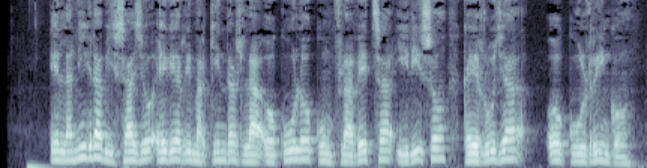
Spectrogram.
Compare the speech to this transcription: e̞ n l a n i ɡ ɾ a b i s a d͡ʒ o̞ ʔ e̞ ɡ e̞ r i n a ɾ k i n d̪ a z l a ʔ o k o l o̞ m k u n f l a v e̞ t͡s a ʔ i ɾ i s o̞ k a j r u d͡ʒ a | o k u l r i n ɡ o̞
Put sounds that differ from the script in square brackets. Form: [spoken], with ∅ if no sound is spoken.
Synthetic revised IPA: e̞ n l a n i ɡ ɾ a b i s a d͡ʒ o̞ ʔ e̞ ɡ e̞ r i [m] a ɾ k i n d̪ a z l a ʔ o k [u] l o̞ [∅] k u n f l a v e̞ t͡s a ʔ i ɾ i s o̞ k a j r u d͡ʒ a | o k u l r i [ŋ] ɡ o̞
